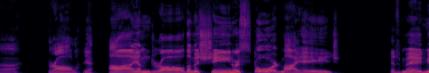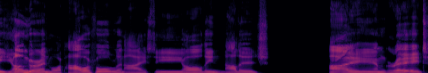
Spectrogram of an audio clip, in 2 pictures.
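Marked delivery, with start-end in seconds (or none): 2.2-17.2 theatrical, grand, overacted, proclaiming delivery. Imitating a character on the show who talks as if great and wise: imitating Draal's theatrical voice. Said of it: "he has a very theatric voice when he speaks".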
